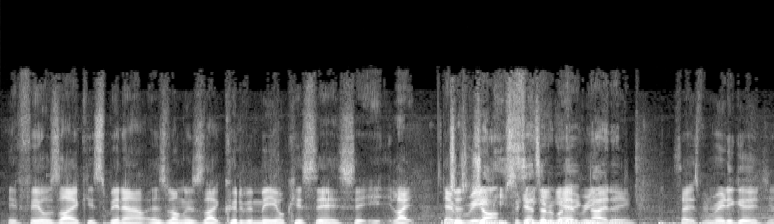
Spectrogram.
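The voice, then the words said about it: British accent. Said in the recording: “you have a British accent ... how classy you all sound ... so much more cultured and eloquent”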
